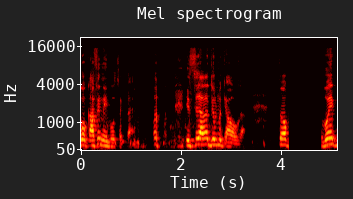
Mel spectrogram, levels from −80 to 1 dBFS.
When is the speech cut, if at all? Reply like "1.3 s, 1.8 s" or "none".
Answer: 4.2 s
